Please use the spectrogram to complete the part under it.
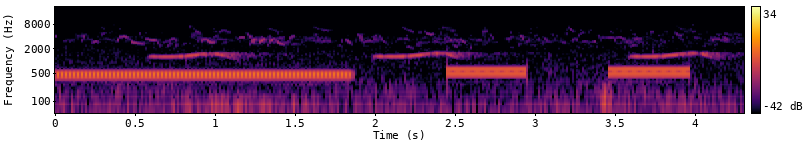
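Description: A phone call goes through: a long steady dial tone, then two short paired ringback tones separated by pauses, clear and close, with faint bird chirps in the background and no talking.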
